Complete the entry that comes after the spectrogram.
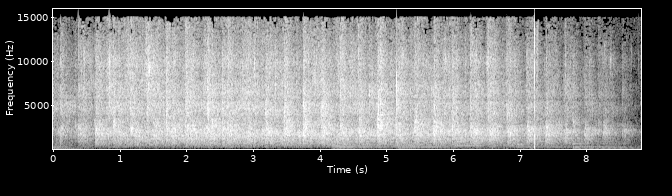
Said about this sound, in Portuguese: Uma salva de palmas para a palavra de Deus.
